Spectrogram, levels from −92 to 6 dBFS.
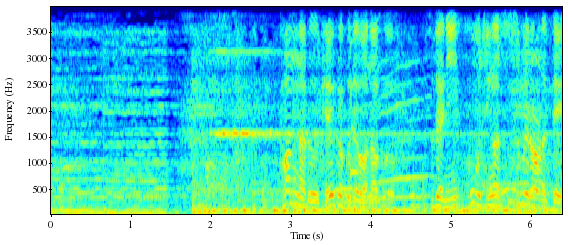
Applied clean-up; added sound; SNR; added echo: none; Bowed string instrument; 17 dB; reverberation time 1.3 s.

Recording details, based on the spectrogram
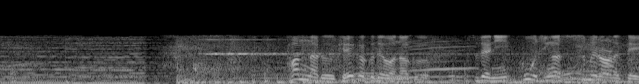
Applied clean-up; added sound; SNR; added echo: none; none; none; none.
